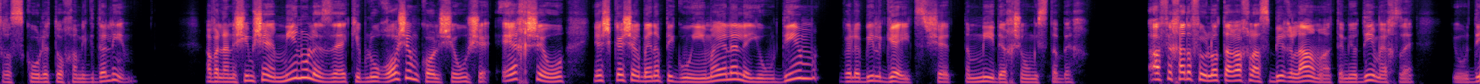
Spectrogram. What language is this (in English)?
Hebrew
